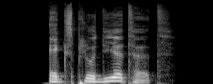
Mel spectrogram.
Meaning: inflection of explodieren: 1. second-person plural preterite 2. second-person plural subjunctive II
- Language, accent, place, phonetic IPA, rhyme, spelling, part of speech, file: German, Germany, Berlin, [ɛksploˈdiːɐ̯tət], -iːɐ̯tət, explodiertet, verb, De-explodiertet.ogg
